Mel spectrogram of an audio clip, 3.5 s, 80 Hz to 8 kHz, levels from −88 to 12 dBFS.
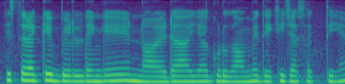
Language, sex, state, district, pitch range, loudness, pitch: Hindi, female, Delhi, New Delhi, 185-200 Hz, -16 LUFS, 190 Hz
